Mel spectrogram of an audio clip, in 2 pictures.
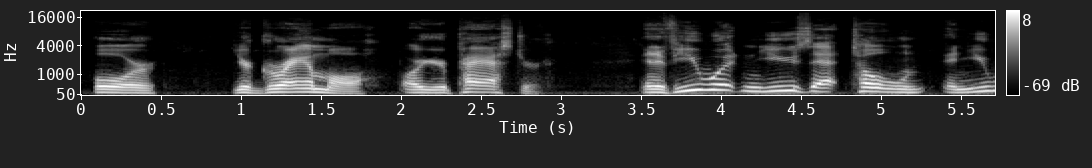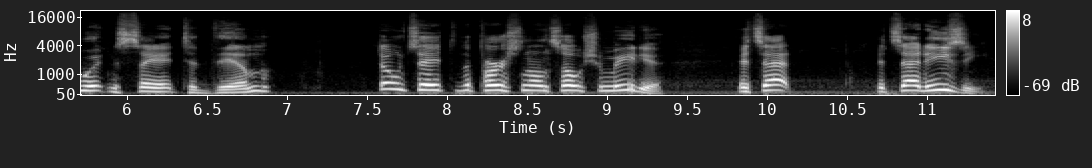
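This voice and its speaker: A man's voice: fairly high pitch, dark tone, no echo. A middle-aged man who keeps bees, talking in a casual, earnest and folksy way while he walks among his hives outdoors. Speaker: beekeeper. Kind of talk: casual vlog talk. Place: outdoors at beehives.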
